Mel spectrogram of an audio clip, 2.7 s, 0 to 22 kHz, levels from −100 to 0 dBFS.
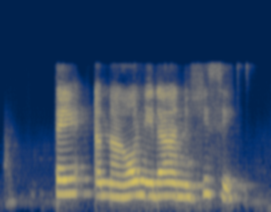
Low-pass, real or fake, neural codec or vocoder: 7.2 kHz; fake; codec, 16 kHz, 1 kbps, X-Codec, HuBERT features, trained on general audio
